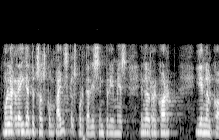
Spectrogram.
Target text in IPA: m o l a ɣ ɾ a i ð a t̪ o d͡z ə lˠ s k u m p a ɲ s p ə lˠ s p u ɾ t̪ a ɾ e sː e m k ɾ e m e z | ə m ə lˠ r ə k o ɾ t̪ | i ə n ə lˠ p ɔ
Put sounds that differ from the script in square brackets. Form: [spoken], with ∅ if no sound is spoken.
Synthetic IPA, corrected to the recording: m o l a ɣ ɾ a i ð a t̪ o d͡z ə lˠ s k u m p a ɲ s [k] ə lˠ s p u ɾ t̪ a ɾ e [s] e m [p] ɾ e m e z | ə [n] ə lˠ r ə k [ɔ] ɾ t̪ | i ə n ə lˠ [k] ɔ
